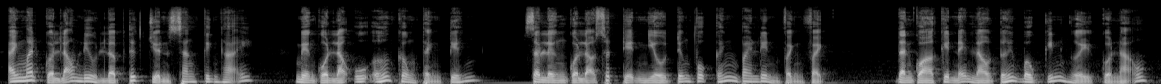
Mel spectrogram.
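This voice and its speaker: A man's voice: on the low side, very animated, brisk, darkish tone. A man narrating a scripted horror story as a storyteller, lifting his voice when the frightened figures cry out.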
